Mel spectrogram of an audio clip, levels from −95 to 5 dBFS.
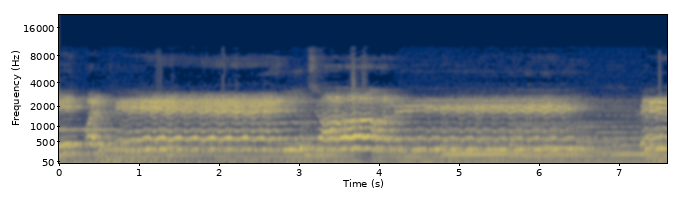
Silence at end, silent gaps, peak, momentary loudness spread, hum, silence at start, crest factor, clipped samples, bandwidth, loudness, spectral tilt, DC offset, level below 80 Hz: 0 s; none; -2 dBFS; 10 LU; none; 0 s; 14 dB; under 0.1%; 8.4 kHz; -15 LUFS; -7 dB/octave; 1%; -40 dBFS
